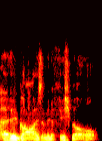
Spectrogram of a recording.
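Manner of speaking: ordinary delivery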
